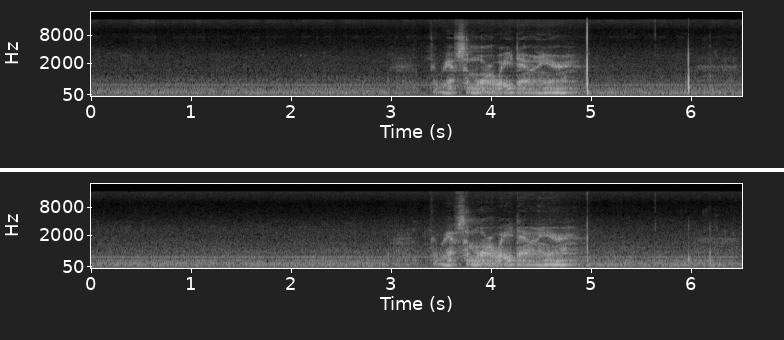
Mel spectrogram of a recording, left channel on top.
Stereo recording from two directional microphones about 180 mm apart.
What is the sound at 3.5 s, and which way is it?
Speech, 20° left (ahead or behind).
